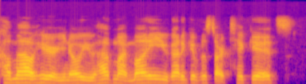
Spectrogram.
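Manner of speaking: put-on high loud shout. Retelling how their manager shouted for a man to come out, imitating the manager yelling. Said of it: "So my manager just yells".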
